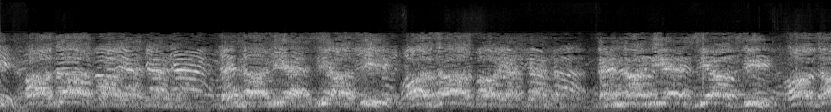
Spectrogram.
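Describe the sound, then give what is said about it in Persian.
Protesters in Hamadan chant slogans against Russia together in loud, rhythmic bursts of many voices, with short pauses between repeated phrases and steady energy throughout. “تصاویری هم همچنین انتشار یافته از همدان که گفته میشه از همدان و همچنین شعارهایی که علیه روسیه در همدان تظاهر کنندگان سر دادن.”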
